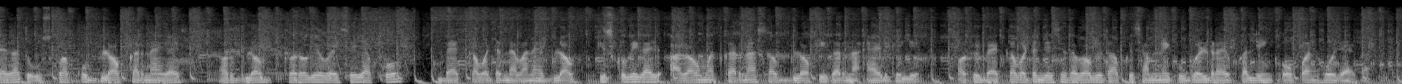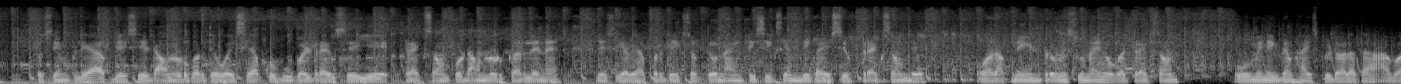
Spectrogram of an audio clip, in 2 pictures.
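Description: No technical faults can be heard anywhere in this audio. There is no point in the clip that calls for a timestamp or a closer listen.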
